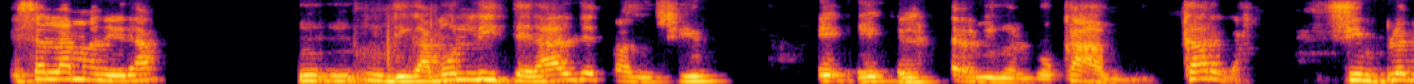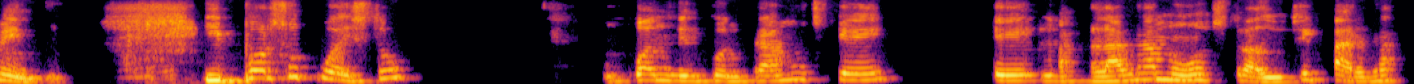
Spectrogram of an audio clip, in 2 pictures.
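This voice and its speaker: Male professor, mellow tone, hesitant lecturing style, muffled recording. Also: sits high. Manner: thoughtful, many hesitations and fillers. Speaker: Bible course professor.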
